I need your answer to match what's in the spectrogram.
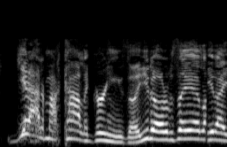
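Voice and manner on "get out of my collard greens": put-on old folks' scolding old-timer voice. Retelling shooing a daughter from the kitchen, imitating old folks scolding. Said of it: "it reminded me of, like, y-, them old folks".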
